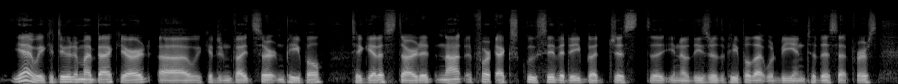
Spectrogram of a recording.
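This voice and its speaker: A man's fairly low, normal speaking voice: a normal speaking voice, fairly quick with hardly any pauses, fairly even intonation and very even loudness. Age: 40s. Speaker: podcast co-host. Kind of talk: casual chat.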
